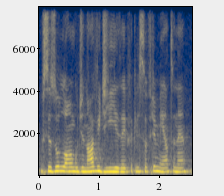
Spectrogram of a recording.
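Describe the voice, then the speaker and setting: A young Brazilian woman talks quickly and casually, retelling events with quoted dialogue and plenty of fillers. Her voice sits at a middle pitch, with faint ambient noise in the background. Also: little pitch movement, mellow. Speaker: guest, medical student. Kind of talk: casual podcast storytelling.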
